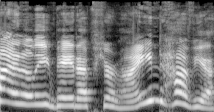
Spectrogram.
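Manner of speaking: put-on Irish accent. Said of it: "I'll make him Irish".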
